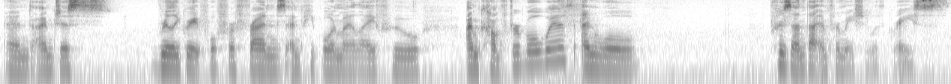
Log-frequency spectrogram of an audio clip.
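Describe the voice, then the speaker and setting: A woman's voice: lowish voice, steady tone, normal speed, darkish tone, slight background noise. A woman in her thirties co-hosting a chat, talking in a gushing, enthusiastic way, full of "like". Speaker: podcast co-host. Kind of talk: casual interview chat.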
